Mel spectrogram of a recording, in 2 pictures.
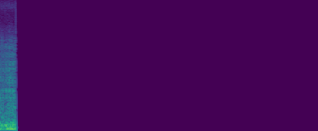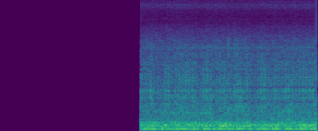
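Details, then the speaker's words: Standard Suzuki Katana, carbureted with points ignition, pre-purchase check after start: settles into a low, steady idle about three beats a second without hunting; rpm up and down would mean carburetor or points repair needed. "kita dengar suara mesin dia bisa langsam apa enggak Kalau dia naik turun naik turun berarti kondisi mesin perlu perbaikan di karburator atau platina dan teman-temannya jadi perlu perbaikan"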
